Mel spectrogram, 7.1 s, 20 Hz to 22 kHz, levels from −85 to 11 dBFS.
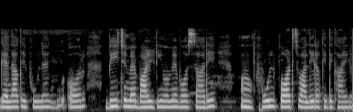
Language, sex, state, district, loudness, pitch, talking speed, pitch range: Hindi, female, Chhattisgarh, Bilaspur, -17 LUFS, 205 Hz, 135 wpm, 200-215 Hz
